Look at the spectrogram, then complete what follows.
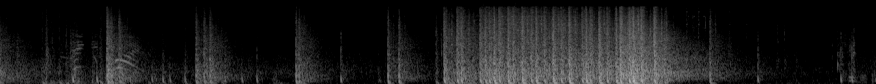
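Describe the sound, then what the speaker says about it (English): Gunfire cracks out during a combat lifesaver training exercise, with scattered sharp shots followed by a dense, sustained burst of rapid automatic fire, then more sporadic shots trailing off. "Taking fire!"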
